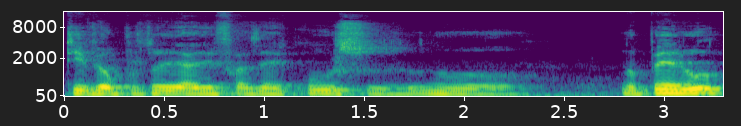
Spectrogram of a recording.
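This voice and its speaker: The tone is dark and mellow, somewhat breathy, and delivered at a moderate pace. Intonation stays flat and monotone, and there is audible room echo. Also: man. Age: 70s. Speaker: retired airline worker. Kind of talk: interview testimony.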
